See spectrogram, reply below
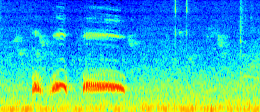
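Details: Lure call of a spotted dove: a single phrase of two brief coos leading into a long, even, hollow coo, then quiet hiss.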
